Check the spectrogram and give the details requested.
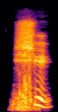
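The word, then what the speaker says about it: し: Jadi ini tulisannya SHI, tapi dibacanya she, she, kayak gitu.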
